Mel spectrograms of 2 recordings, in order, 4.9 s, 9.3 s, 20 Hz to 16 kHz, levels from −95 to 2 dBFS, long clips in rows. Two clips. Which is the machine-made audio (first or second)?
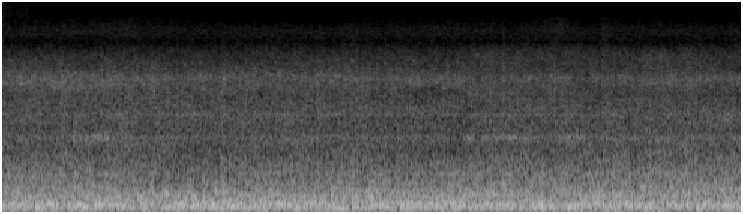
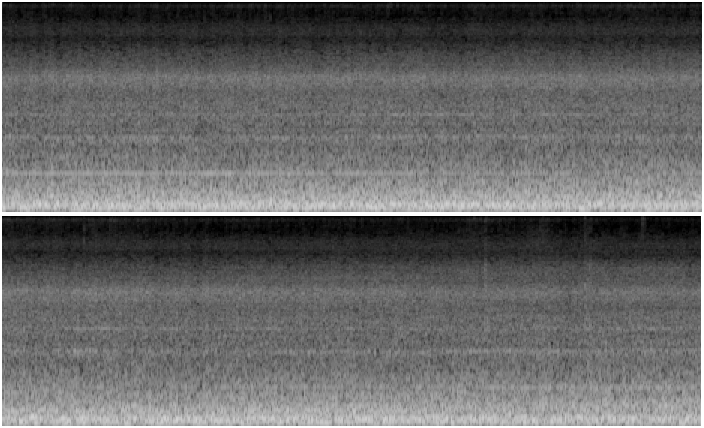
first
